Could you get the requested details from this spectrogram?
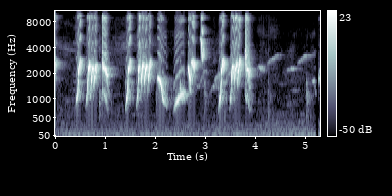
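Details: White-rumped shama from Medan, Indonesia: harsh, squawky chattering bursts with a broad buzzy edge, delivered in short clusters about every half second, then a few soft thin rising notes at the end.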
